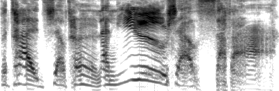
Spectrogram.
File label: "I'll get you", Worms Horror speech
